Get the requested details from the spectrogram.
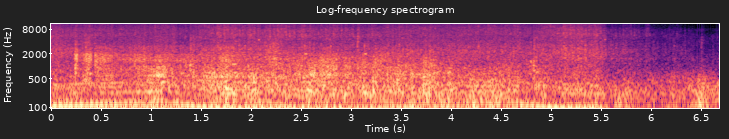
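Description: A tank engine rumbles deeply as the tank drives.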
